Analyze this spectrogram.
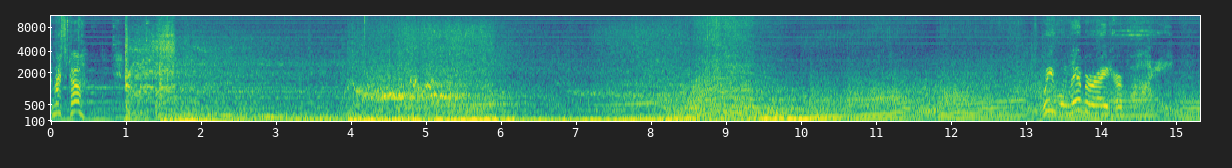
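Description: A car engine rumbles and revs.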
